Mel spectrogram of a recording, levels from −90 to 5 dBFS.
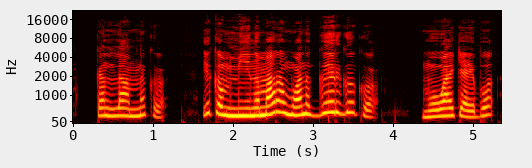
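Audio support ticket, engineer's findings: Nothing stood out on listening to the speech in this clip.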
